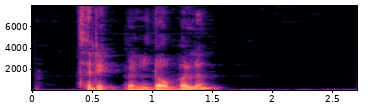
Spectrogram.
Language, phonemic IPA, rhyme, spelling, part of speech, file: Norwegian Bokmål, /ˈtrɪpːəl.dɔbːəln̩/, -əln̩, trippel-dobbelen, noun, Nb-trippel-dobbelen.ogg
- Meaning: definite singular of trippel-dobbel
